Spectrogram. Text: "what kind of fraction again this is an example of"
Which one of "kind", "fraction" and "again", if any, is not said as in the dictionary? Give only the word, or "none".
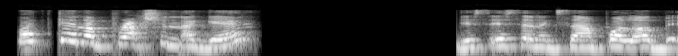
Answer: fraction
